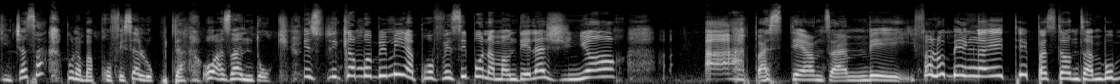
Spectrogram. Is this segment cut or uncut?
cut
